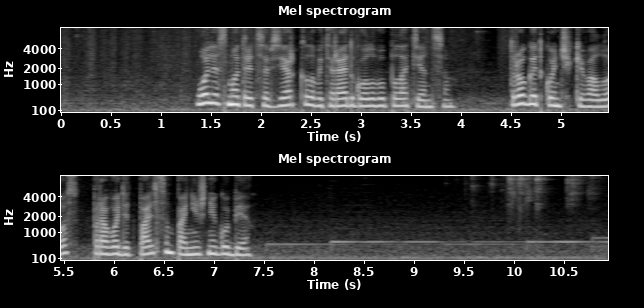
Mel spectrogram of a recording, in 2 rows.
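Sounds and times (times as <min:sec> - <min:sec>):
speech: 0:01.4 - 0:07.5
key on a string jingling: 0:09.5 - 0:10.9.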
